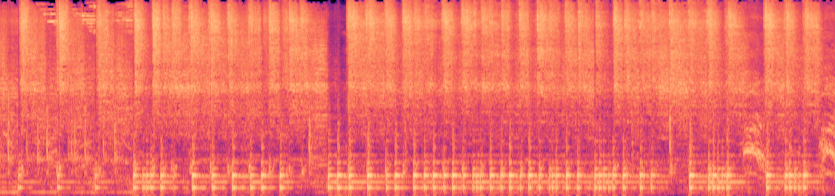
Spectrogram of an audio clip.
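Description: Chinese lion dance percussion, with drum, cymbals and gong, playing a fast, dense rhythm of loud strikes over a steady ringing tone. It breaks off briefly about two and five seconds in.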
